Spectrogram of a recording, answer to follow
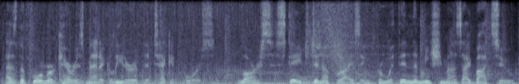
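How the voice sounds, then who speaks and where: A man's voice: lowish voice, expressive, normal speed, noisy background. A man delivering scripted story narration for a video game cutscene. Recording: loud music behind the voice.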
